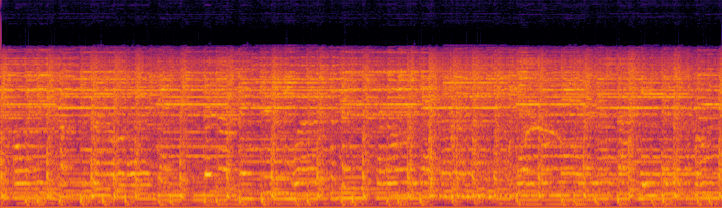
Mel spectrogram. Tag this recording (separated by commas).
Music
